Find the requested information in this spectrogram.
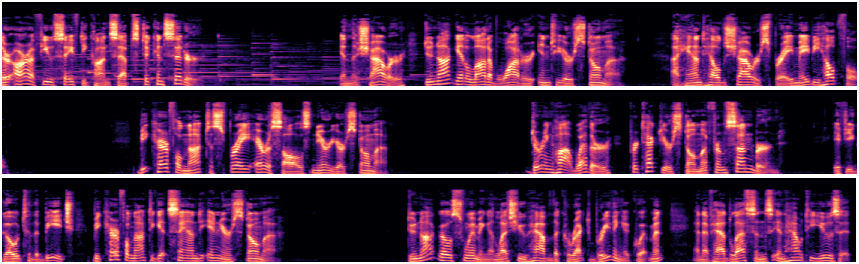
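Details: Adult male narrator; normal speech.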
